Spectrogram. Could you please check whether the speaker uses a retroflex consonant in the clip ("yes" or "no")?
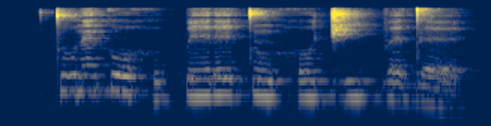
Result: no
